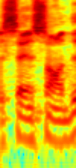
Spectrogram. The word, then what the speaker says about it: Saint-Saëns: Yes, we go all the way into the 19th century with Camille Saint-Saëns.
